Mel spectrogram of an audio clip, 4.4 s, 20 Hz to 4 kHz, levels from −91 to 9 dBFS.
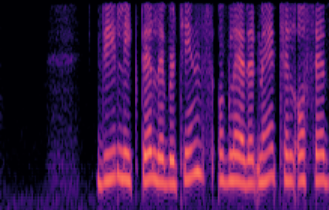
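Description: Nothing stood out on listening to this speech, which has the narrow telephone-band sound of a G.711 mu-law call path with nothing above 4 kHz.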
